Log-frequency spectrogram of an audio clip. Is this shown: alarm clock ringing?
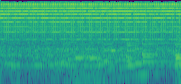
yes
